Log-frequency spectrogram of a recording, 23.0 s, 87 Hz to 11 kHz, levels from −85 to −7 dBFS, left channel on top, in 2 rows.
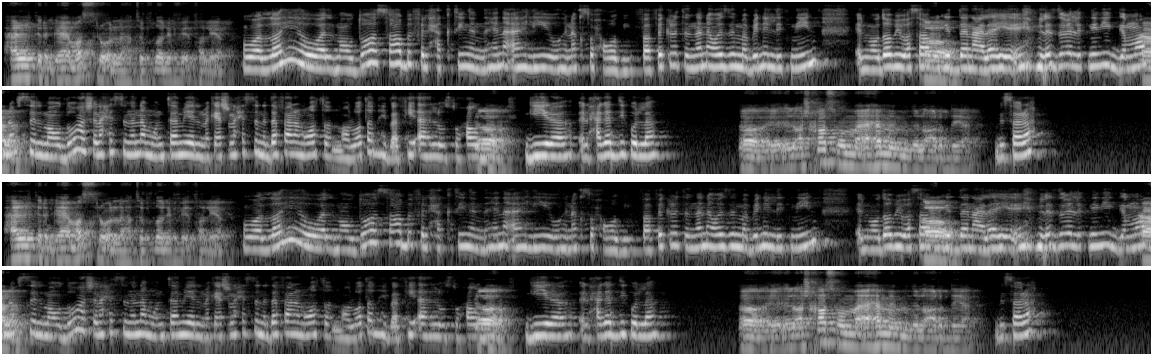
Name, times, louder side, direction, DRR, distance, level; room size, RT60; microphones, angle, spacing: voice 1, 0.0-2.2 9.2-9.5 11.4-11.7 16.2-16.5 18.9-21.2, right 1 dB, ahead, 3.9 m, -28 dB
voice 2, 2.4-16.3 16.7-18.1 21.4-21.8, left 4 dB, 80° left, 0.8 m, -26 dB
22.5 x 16.0 x 2.9 m
head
